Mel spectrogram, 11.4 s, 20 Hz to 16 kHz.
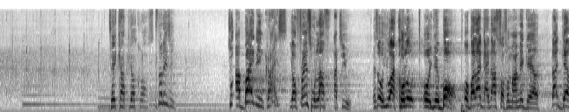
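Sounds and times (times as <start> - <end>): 
crowd clapping: 0.0 - 4.2
speech: 2.2 - 3.6, 4.6 - 11.3.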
